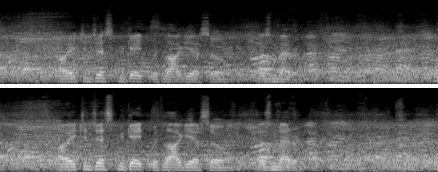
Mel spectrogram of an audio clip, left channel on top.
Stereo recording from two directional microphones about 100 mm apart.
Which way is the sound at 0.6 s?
10° right (ahead or behind).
